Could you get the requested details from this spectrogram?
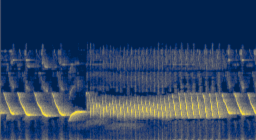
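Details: Canary song: high descending whistled notes repeated about three per second, switching to a long rapid trill of fast pulses, then back to sweeping notes.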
